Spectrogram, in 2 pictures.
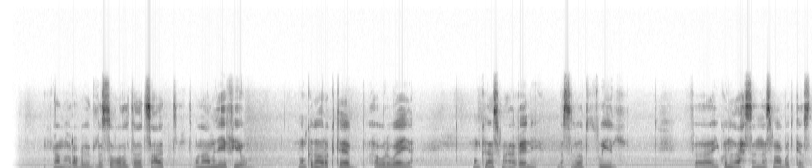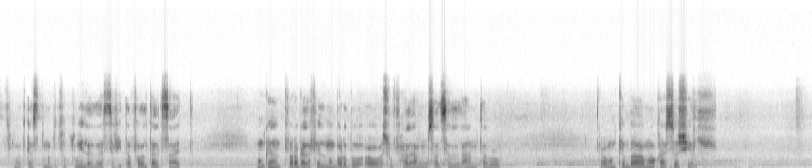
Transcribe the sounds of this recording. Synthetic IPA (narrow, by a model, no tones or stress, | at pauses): anhɑɾˤɑbeːd̪lesːæfɑːd̪ˤelt̪ælæt̪saʕaːt̪t̪ːɑbʔænʕamelʔeːfiːhom | momkenʔɑʔɾˤɑke̥t̪æːbʔæwɾewæːjæ | momkenʔæsma̰ʕʔæɣæːni | bæsːd̪elwæʔt̪ːt̪ˤːwiːl | fæjækuːnelʔaħsænʔenːʔæsmaʕbod̪kæːst̪boːd̪kæːst̪mɑd̪ˤɑt̪ot̪ˤːɑwiːllæesːæfiːt̪ɑfɑd̪ˤelt̪ælæt̪saʕaːt̪ | momkenʔæt̪fɑrˤːɑɡʕalæfelmbɑɾˤd̪ˤoʔæwʔæʃuːfħalʔæmosælsælʕæ̰næmot̪æːbʕo | ʔæwmomkenbæʔæmæwqeʕsoːʃjæl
